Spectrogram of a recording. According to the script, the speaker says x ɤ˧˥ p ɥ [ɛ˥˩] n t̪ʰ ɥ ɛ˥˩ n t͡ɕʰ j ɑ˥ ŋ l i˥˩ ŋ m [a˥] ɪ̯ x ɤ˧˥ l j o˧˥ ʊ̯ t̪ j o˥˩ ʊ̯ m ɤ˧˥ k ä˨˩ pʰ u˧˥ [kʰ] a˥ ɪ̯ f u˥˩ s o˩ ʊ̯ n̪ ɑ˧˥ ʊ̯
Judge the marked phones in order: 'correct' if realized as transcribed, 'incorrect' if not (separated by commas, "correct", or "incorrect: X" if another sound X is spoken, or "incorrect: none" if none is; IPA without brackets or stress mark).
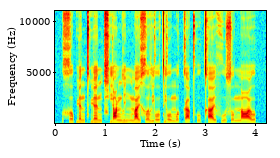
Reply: incorrect: ɛ˧, correct, correct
